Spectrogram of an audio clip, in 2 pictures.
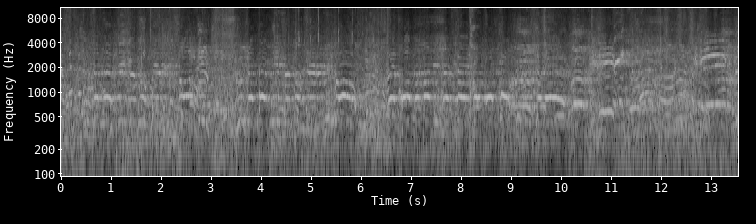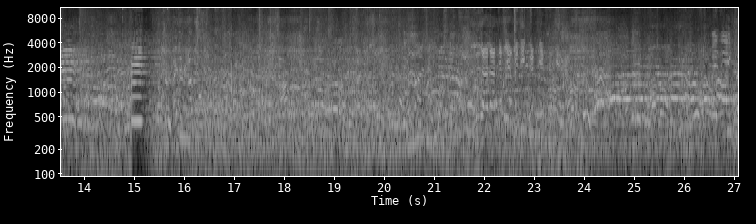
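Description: A crowd of men and women talk and shout loudly outdoors.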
